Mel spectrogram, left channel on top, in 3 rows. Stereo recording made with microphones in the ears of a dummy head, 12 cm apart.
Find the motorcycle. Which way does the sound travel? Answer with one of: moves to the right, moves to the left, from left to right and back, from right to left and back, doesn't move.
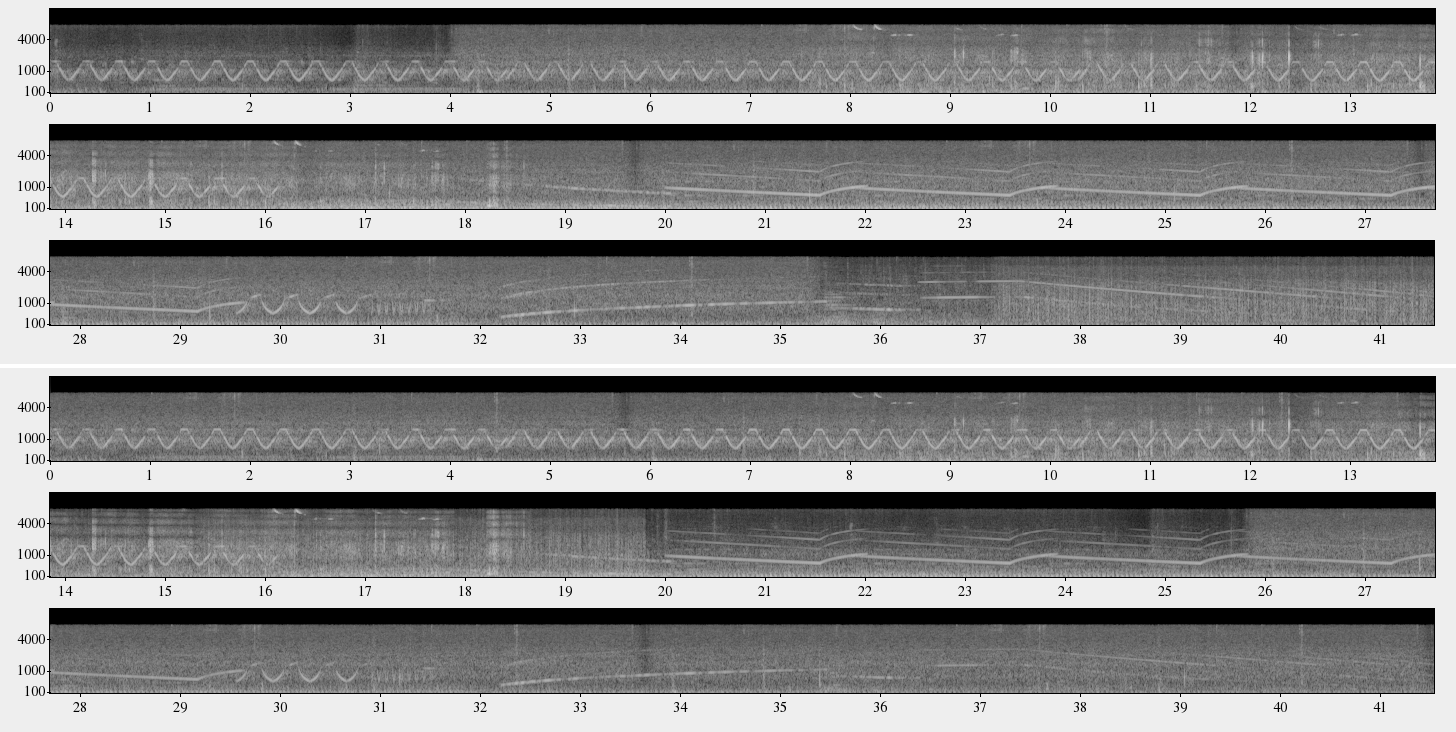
moves to the left.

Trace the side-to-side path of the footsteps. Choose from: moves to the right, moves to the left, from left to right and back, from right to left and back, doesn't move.
moves to the right.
